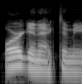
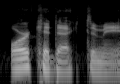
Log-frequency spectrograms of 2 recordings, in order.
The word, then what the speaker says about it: Orchidectomy: And let's this is not Organectomy, it's Orchidectomy.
